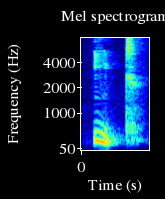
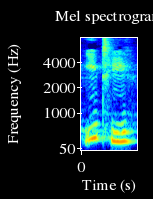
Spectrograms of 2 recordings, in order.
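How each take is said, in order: First: The vowel is said as a long sound. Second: The vowel is said as a short sound. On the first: The speaker calls it right. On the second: The speaker calls it wrong.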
